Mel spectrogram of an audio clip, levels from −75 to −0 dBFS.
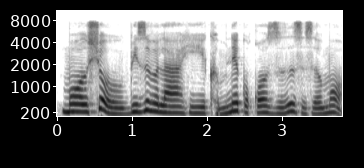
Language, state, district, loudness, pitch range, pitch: Chakhesang, Nagaland, Dimapur, -14 LUFS, 180-225 Hz, 200 Hz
